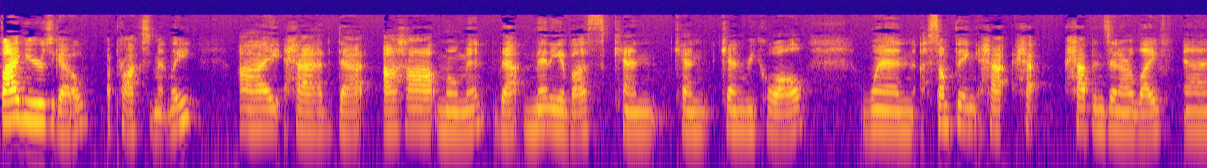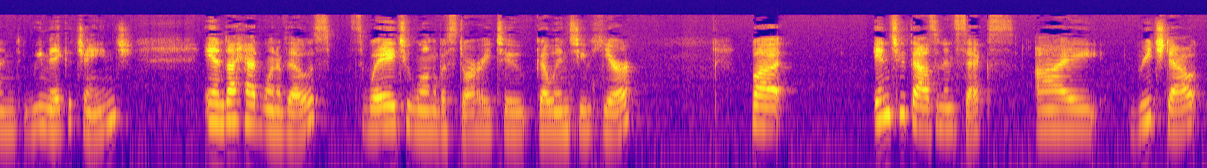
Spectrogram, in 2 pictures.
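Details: Adult woman who stutters, formerly a covert stutterer, not recovered from stuttering and says her stutter is audible; stuttering.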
